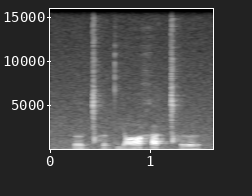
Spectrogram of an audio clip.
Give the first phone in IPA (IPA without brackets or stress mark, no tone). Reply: ə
